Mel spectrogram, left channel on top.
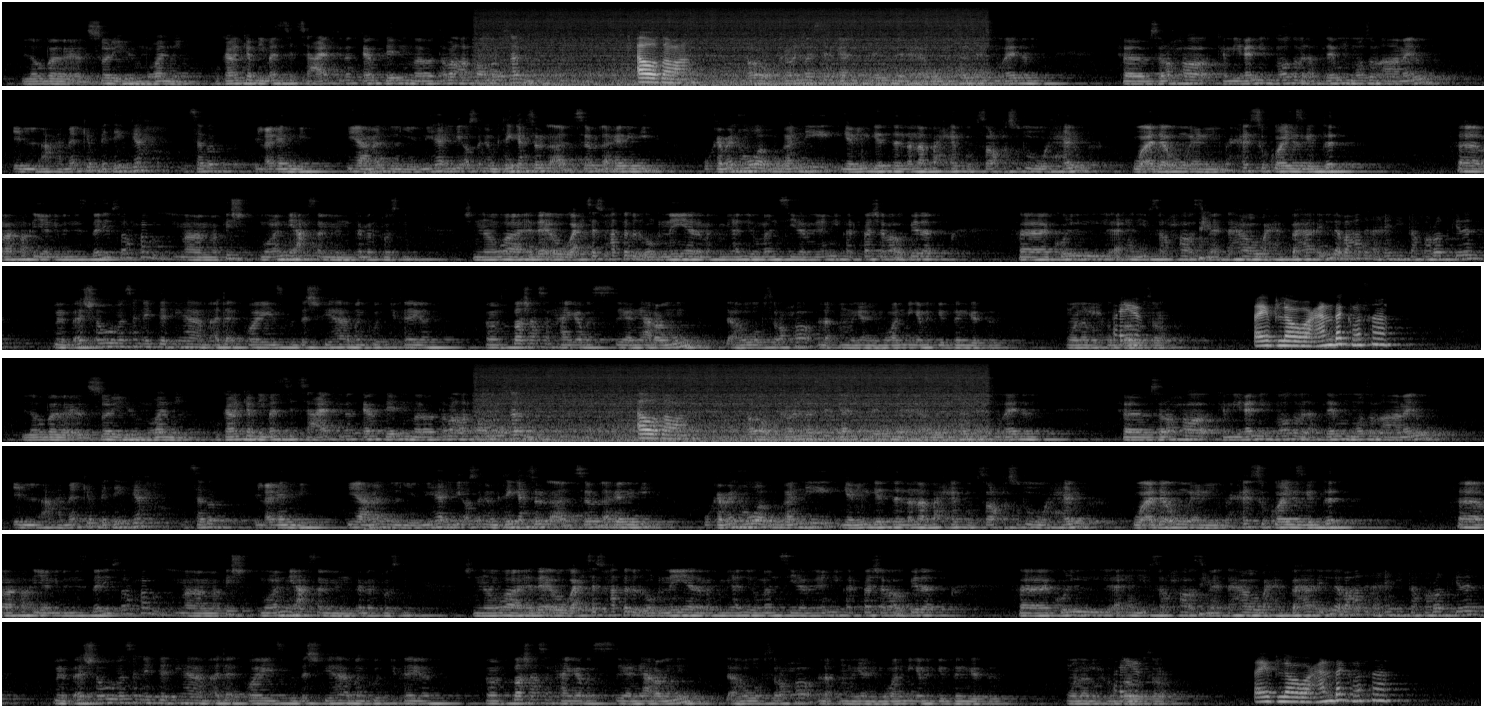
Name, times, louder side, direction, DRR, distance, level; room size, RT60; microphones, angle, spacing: voice 1, 0.2-1.8 2.1-5.4 7.4-10.4 10.7-10.8 11.2-14.3 14.9-17.1 17.3-17.9 18.3-21.3 21.8-25.7 26.1-28.2 29.3-33.9 34.3-39.3 39.8-44.4 45.0-48.8 49.3-51.4 51.7-54.5 55.1-56.1, equal, 15° left, 3 dB, 1.7 m, -36 dB
sound 1, 4.7-9.9, equal, 5° right, 1.0 m, -38 dB
voice 2, 6.3-7.0 41.6-41.7 55.6-55.9 57.0-58.3, left 4 dB, 50° left, 14 dB, 0.6 m, -27 dB
21.5 x 7.7 x 4.9 m, 1.2 s
head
